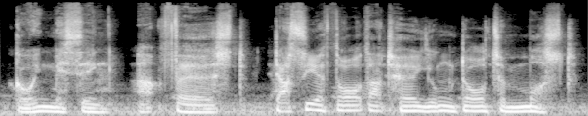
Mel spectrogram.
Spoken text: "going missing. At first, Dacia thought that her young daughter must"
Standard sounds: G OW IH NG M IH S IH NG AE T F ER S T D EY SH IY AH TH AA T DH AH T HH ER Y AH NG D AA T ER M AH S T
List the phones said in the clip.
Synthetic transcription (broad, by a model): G OW IH NG M IH S IH NG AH T F ER S T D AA S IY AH TH AA T DH AH T HH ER Y AH NG D AA T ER M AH S T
